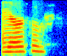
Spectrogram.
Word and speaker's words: Erica: Erica. – Spell it for me, please. – E-R-I-C-A.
